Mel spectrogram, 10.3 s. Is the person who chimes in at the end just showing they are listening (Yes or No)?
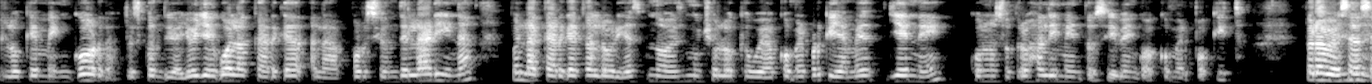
Yes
